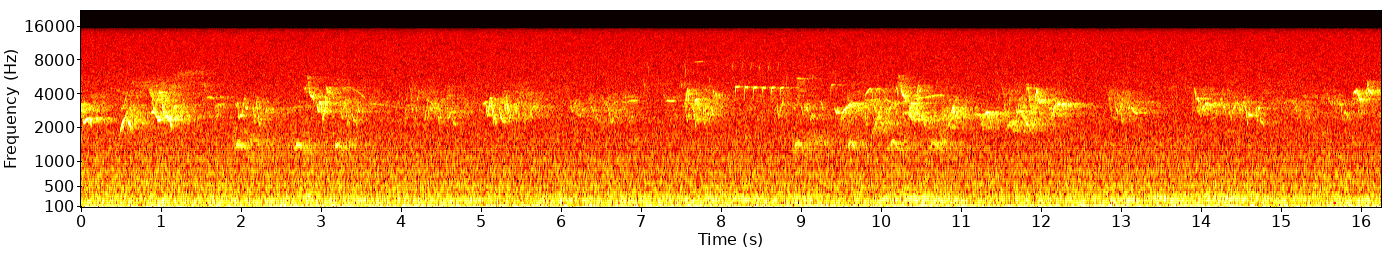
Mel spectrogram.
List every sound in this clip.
Rose-breasted Grosbeak, Red-eyed Vireo, Black-throated Blue Warbler, American Crow, Eastern Wood-Pewee, Song Sparrow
